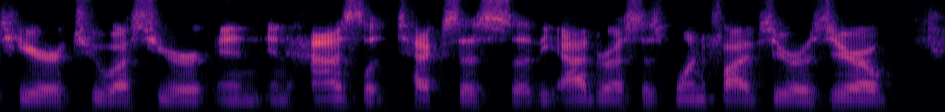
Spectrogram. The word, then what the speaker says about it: Haslet: to us here in Hazlet, Texas. The address is 1500 capital F, capital M, 156 South, Hazlet, Texas, 76052. Hazlet is spelled Haslet.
